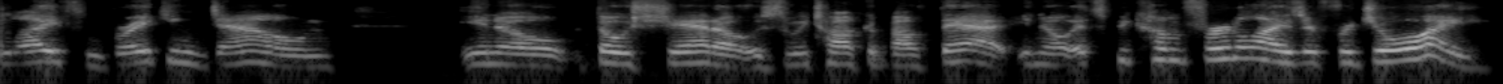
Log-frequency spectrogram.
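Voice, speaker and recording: With a plain, everyday voice, a woman speaks fairly slowly at a fairly high pitch with ordinary pitch variation, the sound dry and close with no echo. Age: 60s. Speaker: rune practitioner and guest. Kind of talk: casual spiritual conversation.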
